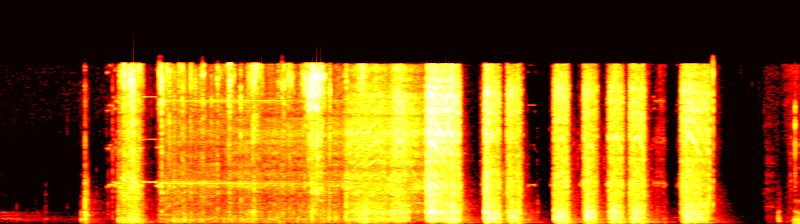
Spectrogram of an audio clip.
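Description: Cordless power driver with a socket extension spinning out a rusty bumper screw, starting about a second in, with a thin steady whine over its running noise. After about four seconds it breaks into a string of short sharp bursts, roughly three a second, until near the end.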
